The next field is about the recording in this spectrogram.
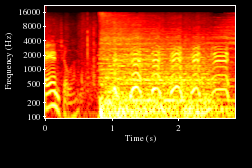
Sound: sobbing

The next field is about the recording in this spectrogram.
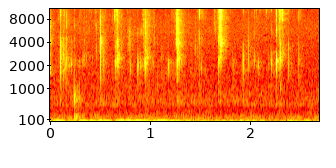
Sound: chewing

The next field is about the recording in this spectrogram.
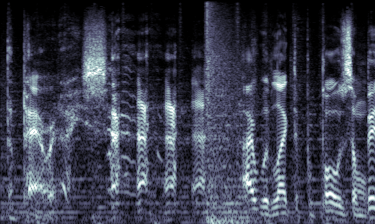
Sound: man laughing

